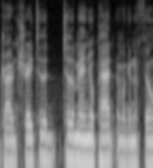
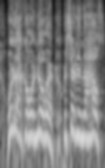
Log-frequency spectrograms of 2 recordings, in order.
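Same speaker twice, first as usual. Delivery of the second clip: high, loud panicked outburst; mock panic, voice jumping high and loud; freaking out; 12 semitones higher, 3 dB louder, faster than usual. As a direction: play the friend losing it, pitch shooting up. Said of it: "And he's freaking out".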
